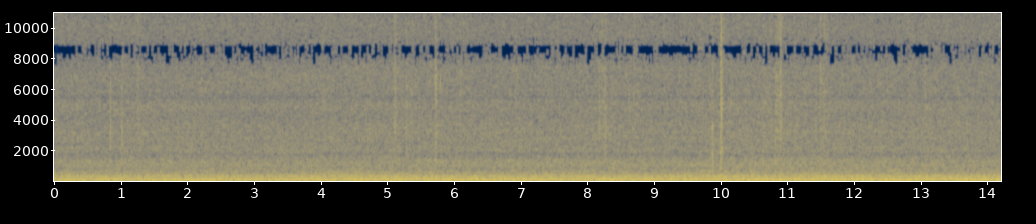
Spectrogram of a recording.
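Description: Jet engines roar steadily in a deep, constant rumble inside an airplane cabin.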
